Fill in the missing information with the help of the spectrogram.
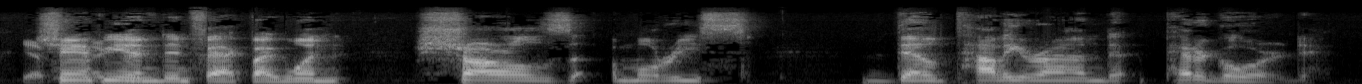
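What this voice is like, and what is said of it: Put-on Scottish accent. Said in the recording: “You'd said that with like a Scottish accent ... I knew I couldn't pull off the French”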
